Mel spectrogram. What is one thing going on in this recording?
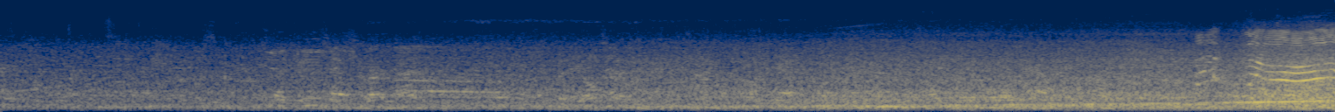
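People chat nearby in the street.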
